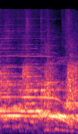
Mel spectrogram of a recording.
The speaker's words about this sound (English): Y'all ever seen The Boondocks? Yeah. Can y'all make some noise for The Boondocks real quick?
